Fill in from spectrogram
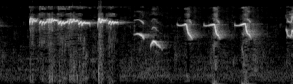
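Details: Frenzied singing from a prize-winning red-whiskered bulbul: a long shrill whistled note, a downward slur, then four quick high chirps at even spacing.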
